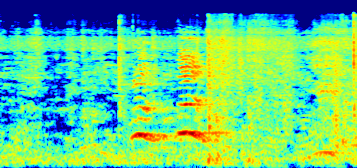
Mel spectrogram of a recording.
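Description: Men on the court shout to each other.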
